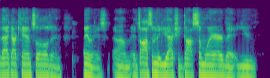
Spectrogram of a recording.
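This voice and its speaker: An unremarkable speaking voice, a man's at medium pitch with a General American accent, moves at a moderate pace with fairly even intonation, dry and close with no echo over a quiet background. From US West, Utah. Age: 40s. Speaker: podcast host. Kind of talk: interview.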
